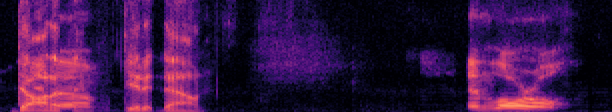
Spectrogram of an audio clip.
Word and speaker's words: Donathan: think she understood that Donovan or Donathan, however you say his name, and it's Donathan, okay? If you just say it Donathan, 3 times, you'll get it right from here on out.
